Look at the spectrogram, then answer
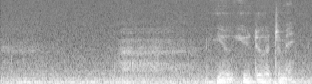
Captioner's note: sigh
